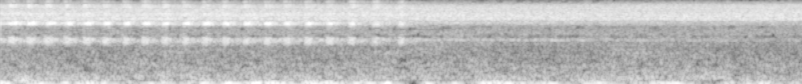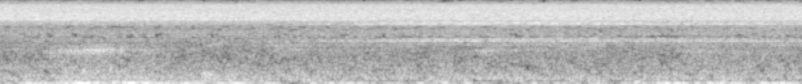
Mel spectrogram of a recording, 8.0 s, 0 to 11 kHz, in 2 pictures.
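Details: Evening cicada singing at a shrine in Yasugi, Shimane Prefecture, Japan, beside a cedar said to be over 1000 years old; a rapid pulsed, ringing phrase for two seconds then stops, over a steady high insect drone.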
